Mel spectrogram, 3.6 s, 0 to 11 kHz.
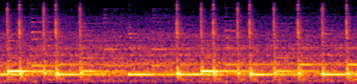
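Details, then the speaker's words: Commodore Amiga A3000 with a heavily corroded motherboard, after repair, playing a game from floppy: thin, twangy, tinny music with little bass, volume still quiet; filters not right, owner suspects missing ~2.5 V VREF bias in the audio circuit. "But you can hear it going, yeah, so the filters aren't quite right and stuff on that. It doesn't sound quite right."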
